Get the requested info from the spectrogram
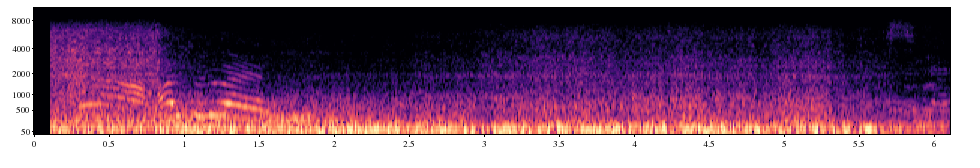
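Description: Van driving on a road: steady engine and tyre rumble with wind buffeting the microphone. A couple of short, falling, voice-like whoops come in the first second and a half.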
